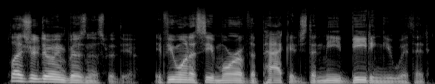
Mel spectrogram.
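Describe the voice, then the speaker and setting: A composed, businesslike male military commander from a sci-fi video game. His voice sits low and he speaks in measured, clipped, matter-of-fact lines with a tough edge. The sound is dry, with no room on it. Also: lively intonation, no echo. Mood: cool, businesslike. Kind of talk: scripted video game dialogue.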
